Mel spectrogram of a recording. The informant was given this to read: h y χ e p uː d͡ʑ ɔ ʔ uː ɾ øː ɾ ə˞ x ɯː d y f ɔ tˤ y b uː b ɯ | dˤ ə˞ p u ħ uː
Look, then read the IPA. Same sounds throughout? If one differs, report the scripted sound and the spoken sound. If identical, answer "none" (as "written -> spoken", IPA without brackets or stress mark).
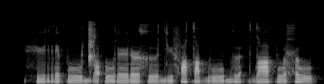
χ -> r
